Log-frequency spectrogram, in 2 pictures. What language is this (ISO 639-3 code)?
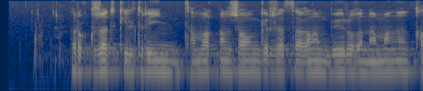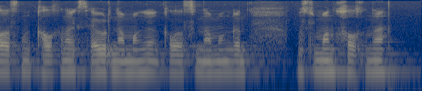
kaz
